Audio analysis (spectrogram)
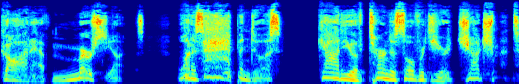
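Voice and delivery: mock, frenzied, crazed, swooping, dramatic reading. Acting out a sinner's prayer to god: dramatic crazed reading. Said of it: "like he's doing a dramatic reading of, of a crazy person".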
